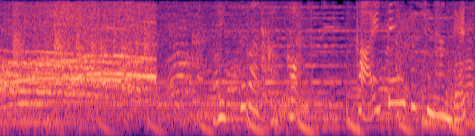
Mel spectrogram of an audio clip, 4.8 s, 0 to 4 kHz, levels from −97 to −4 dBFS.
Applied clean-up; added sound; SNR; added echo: none; none; none; none.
